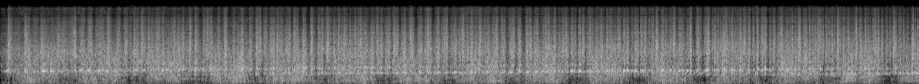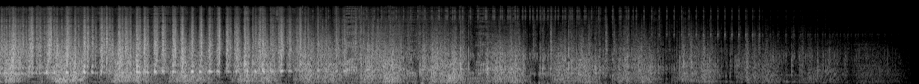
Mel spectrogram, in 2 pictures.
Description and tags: space rattle
Live looped small skin shaker fx manipulated in Audiomulch.
shaker, rattle, fx, audio-design, percussion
